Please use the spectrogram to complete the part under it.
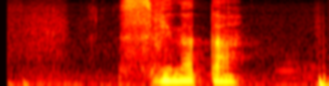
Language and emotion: Russian, angry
